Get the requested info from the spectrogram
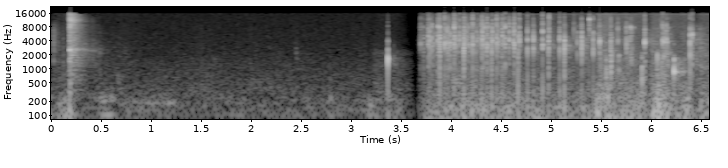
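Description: A sharp click just after the start and another about three seconds later, then from past the middle dense, rapid close-up clicking and tapping: long acrylic nails tapping and scratching on a plastic lip-gloss tube.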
